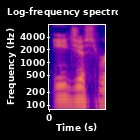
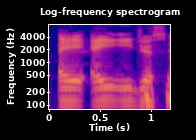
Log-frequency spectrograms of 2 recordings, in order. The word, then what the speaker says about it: Aegis: Yeah, 13 Sentinels Aegis Rim. – Okay, very cool. Thank you. – Or Aegis, that's spelled A-E-G-I-S. So it's like Aegis, yeah. – Aegis, depending on your regional accent.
